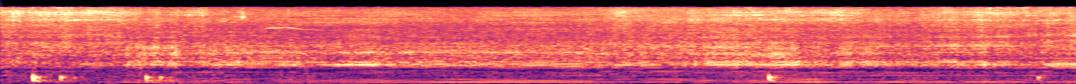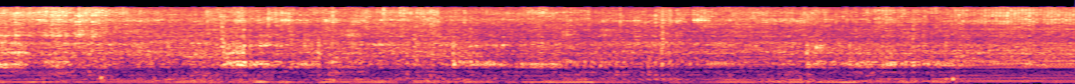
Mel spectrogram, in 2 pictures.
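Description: A tethered micro toy helicopter's small electric motor and spinning rotor running steadily as it circles on its arm, with a few sharp clicks, the loudest just after the start and about four seconds in.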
